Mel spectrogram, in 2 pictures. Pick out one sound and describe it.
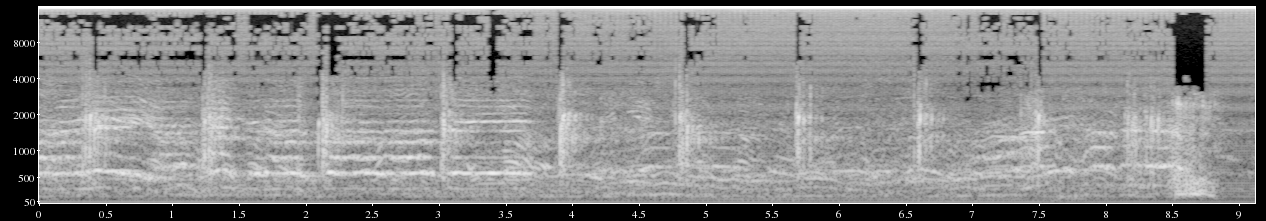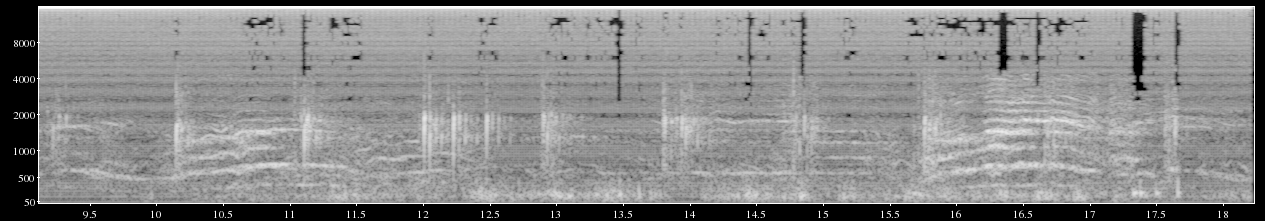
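A man sings a chant loudly through a microphone in an echoing hall.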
